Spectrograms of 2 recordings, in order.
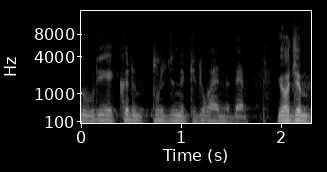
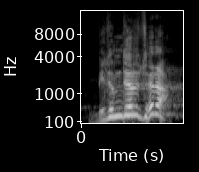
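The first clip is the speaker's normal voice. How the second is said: much louder and higher, 되라 ringing out; proclaimed blessing; 6 semitones higher, 12 dB louder than usual. Acted. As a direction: declare 믿음대로 되라 at full voice. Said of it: "너 믿음대로 되라".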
